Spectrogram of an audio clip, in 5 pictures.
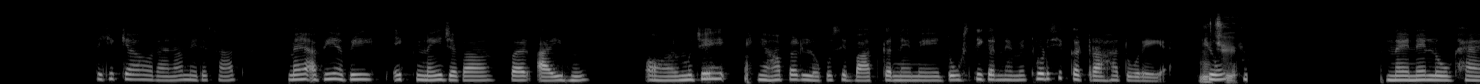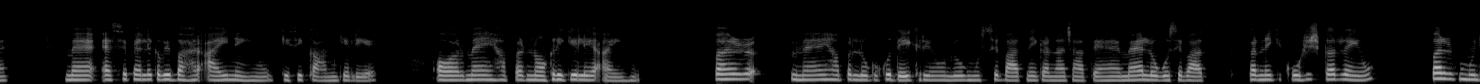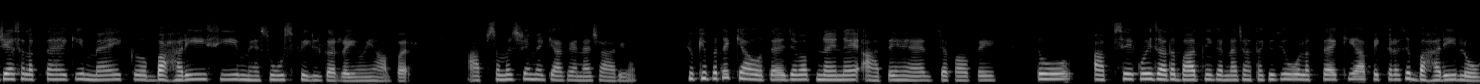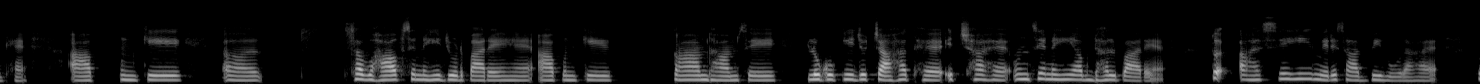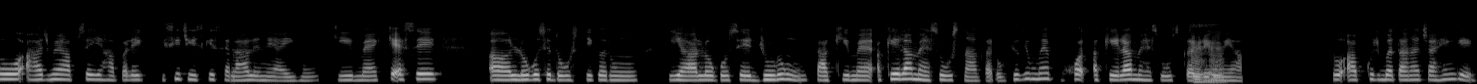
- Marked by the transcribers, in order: tapping; in English: "फ़ील"
- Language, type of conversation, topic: Hindi, advice, नए शहर में दोस्त कैसे बनाएँ और अपना सामाजिक दायरा कैसे बढ़ाएँ?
